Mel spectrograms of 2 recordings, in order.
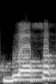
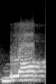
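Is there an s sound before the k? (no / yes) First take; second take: yes; no. First: An s sound is heard before the k. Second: No s sound is heard before the k. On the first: The speaker calls it wrong. "ब्लॉसक नहीं है" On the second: The speaker calls it right. "ब्लॉक है"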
